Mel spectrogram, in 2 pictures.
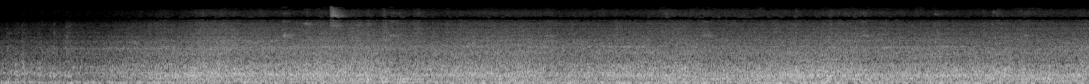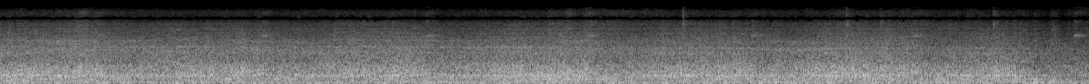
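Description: Continuous loud roar of a Long Island Rail Road commuter train passing Elmont station, wheels clattering over the rails with a steady rhythm and hints of squealing metal, no voices.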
